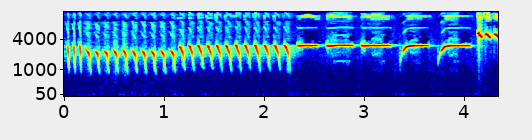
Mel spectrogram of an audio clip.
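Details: Color canary song to stimulate females: a steady run of quick downward chirps rising slightly in pitch, then several long level whistled notes and a final high note.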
